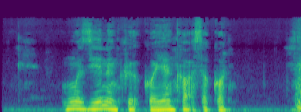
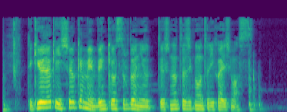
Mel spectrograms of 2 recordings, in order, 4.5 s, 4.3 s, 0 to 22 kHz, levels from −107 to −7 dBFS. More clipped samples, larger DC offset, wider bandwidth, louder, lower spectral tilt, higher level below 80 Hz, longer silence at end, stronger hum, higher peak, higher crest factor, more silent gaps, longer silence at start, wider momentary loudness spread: neither; neither; about the same, 11 kHz vs 11.5 kHz; about the same, -22 LUFS vs -20 LUFS; first, -7 dB/octave vs -5.5 dB/octave; first, -36 dBFS vs -58 dBFS; second, 0 s vs 0.5 s; neither; second, -6 dBFS vs 0 dBFS; about the same, 16 dB vs 20 dB; neither; first, 0.95 s vs 0.05 s; second, 9 LU vs 17 LU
